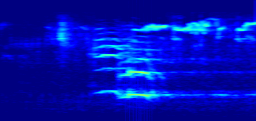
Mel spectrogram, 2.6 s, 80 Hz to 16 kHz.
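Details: Cranes calling at dawn on 3 April 2016: overlapping harsh, trumpeting notes rising from quiet into a loud chorus, bright upper overtones, a sudden burst in the middle, then steadier calling.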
